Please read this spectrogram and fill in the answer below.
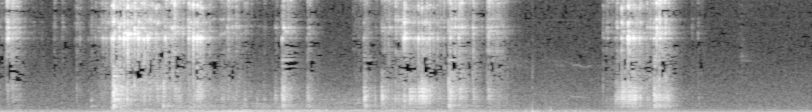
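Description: Bell inside a plastic lattice cat ball jingling in several short bursts as a kitten bats and rolls it across a tile floor.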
